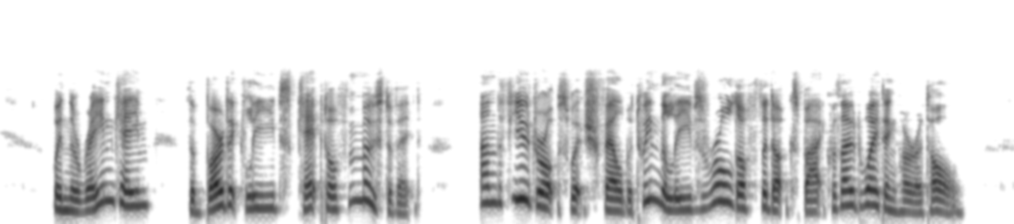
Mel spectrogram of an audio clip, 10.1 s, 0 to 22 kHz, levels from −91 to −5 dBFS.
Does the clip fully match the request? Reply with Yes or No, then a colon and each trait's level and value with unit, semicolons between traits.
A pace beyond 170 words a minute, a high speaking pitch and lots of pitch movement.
Yes: average, 185 wpm; high, 200 Hz; wide, 6.7 semitones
